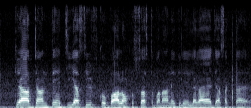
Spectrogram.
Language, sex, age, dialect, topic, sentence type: Hindi, male, 56-60, Awadhi Bundeli, agriculture, statement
